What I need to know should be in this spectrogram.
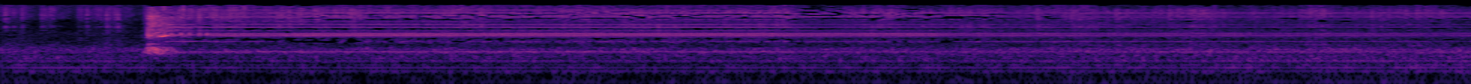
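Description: A steady electronic buzz drones from a computer's speakers after it freezes.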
